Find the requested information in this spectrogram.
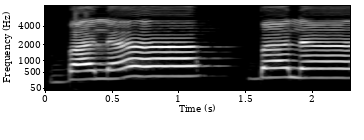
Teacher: اب چلے سب سے پہلے دیکھ لیں یہاں پر بلا، با زبر با، لام کھڑا زبر لا، لام کے اوپر کھڑا زبر آ گیا۔ کھڑا زبر برابر ہوتا ہے الف مدہ کے، تو الف مدہ کی طرح کھینچ کر کھڑا زبر کو بھی پڑھیں گے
